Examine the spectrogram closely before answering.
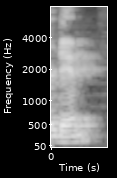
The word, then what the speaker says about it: damn: Have you ever been to the Narmada डैम? दूसरा word है डैम, जिसका स्पेलिंग है DAMN, जिसके मीनिंग्स है निंदा, अरे नहीं।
